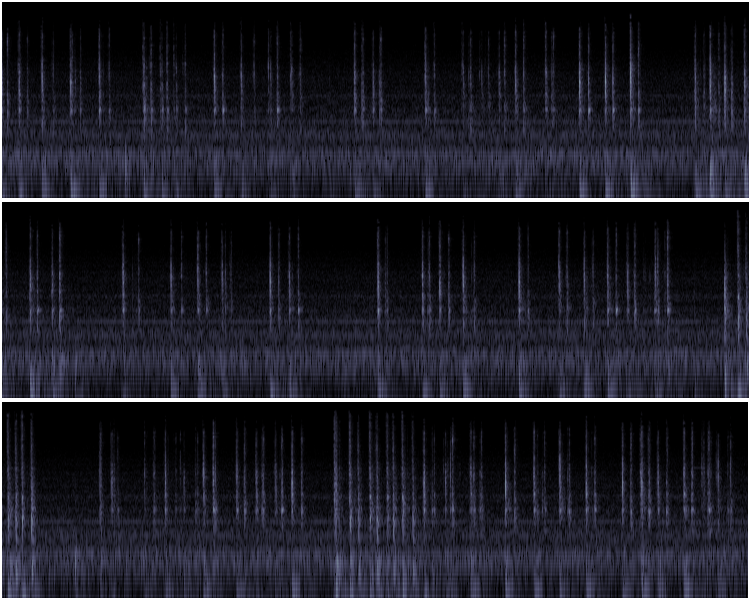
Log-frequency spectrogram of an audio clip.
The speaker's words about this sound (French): Il vaut mieux que je fasse le test du côté numérique. Vous aurez quand même l'occasion d'entendre le bruit de la mécanique de ce putain de clavier. Allez, on y va.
